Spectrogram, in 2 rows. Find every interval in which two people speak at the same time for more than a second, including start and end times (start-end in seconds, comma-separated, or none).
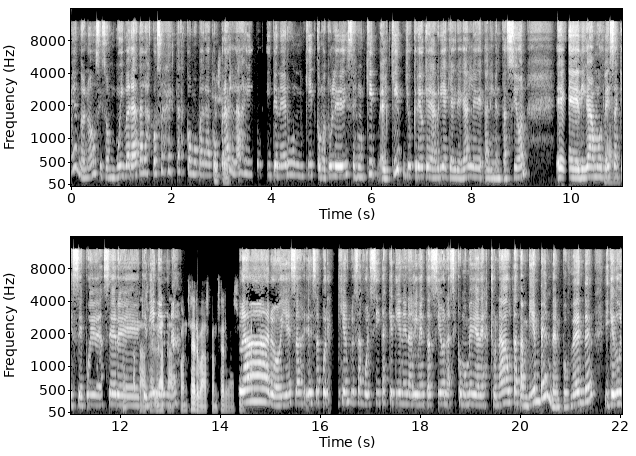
12.0-13.2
